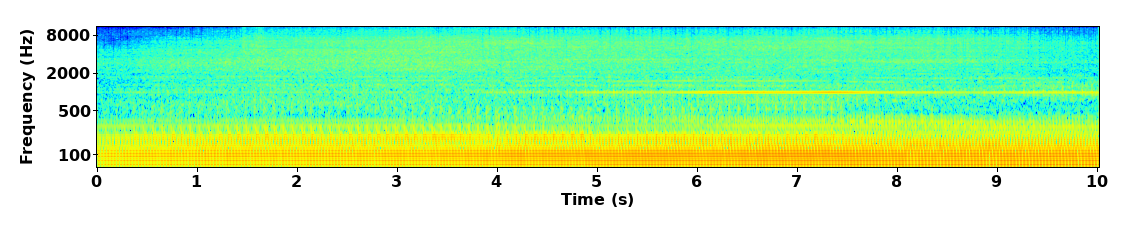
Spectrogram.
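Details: 1988 Camaro RS V8 that sat over a decade, first start after full fuel system rework: deep even burble with steady rhythm, no knocks, misses or ticks; healthy normal idle.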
